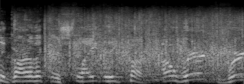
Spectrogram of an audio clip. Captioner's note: crowd clapping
